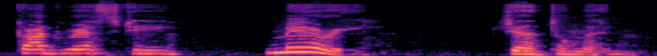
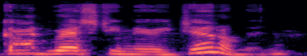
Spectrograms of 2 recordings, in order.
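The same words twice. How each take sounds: First: A pause after merry, before gentlemen. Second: No pause between merry and gentlemen. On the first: The speaker calls it right. "a little comma in the original version, which goes after Mary" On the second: The speaker calls it wrong. "instead of"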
